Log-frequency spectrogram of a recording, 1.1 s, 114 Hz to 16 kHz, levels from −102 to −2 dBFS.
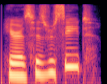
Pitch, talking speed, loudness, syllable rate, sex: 230 Hz, 225 wpm, -14 LUFS, 6.5 syllables/s, female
